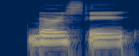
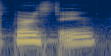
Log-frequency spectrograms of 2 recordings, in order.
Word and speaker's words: Bernstein: Now, somebody wrote, for example, I distinctly remember staring at Bernstein as a kid and wondering why it wasn't pronounced Stain, but Steen.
